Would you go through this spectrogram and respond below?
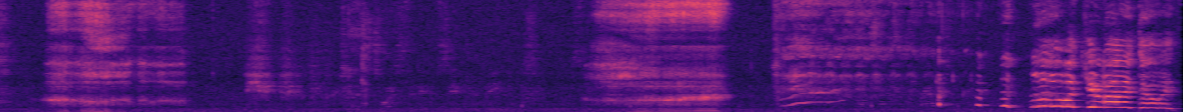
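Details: A woman snoring while asleep: two loud, rough snores, each about a second long, in a quiet room, followed by the dog Peanut whining and yelping in reaction; snoring.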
